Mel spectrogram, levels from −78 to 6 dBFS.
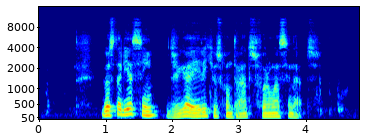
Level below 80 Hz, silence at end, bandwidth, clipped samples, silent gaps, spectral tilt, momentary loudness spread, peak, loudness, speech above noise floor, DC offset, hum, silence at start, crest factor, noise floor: -46 dBFS; 0.65 s; 11.5 kHz; under 0.1%; none; -6.5 dB/octave; 13 LU; -6 dBFS; -24 LUFS; 38 dB; under 0.1%; none; 0.65 s; 18 dB; -62 dBFS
